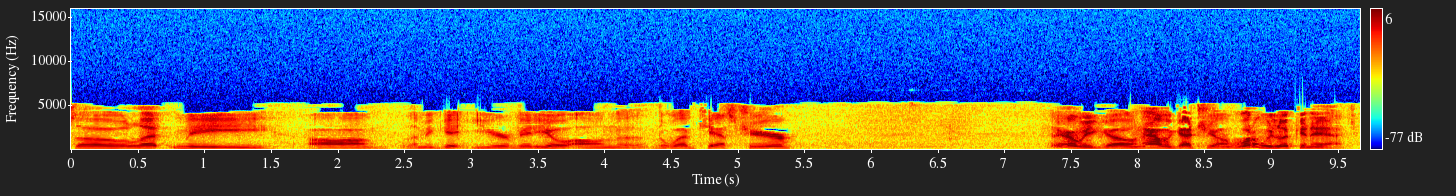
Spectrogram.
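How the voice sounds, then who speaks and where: A man's voice: mid-range voice, animated. Easygoing male webcast host. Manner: easygoing, many fillers and trailing pauses. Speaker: host of ham radio webcast. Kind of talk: live webcast hosting. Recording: slightly dull webcast audio with faint noise.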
